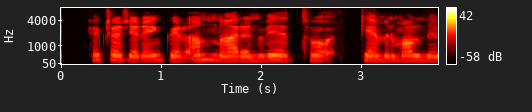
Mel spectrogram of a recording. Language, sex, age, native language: Icelandic, male, 12, Icelandic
